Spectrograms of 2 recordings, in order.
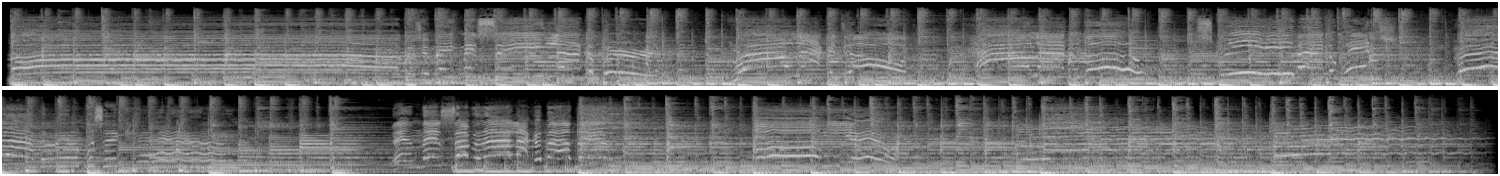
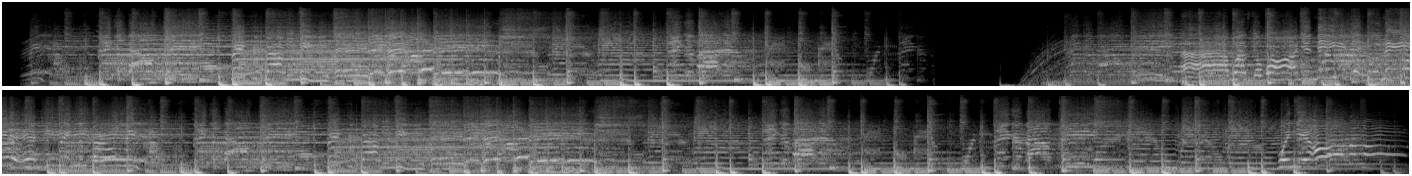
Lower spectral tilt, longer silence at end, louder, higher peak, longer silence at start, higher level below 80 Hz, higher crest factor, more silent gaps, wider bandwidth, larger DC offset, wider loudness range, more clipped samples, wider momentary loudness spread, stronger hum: about the same, -4 dB/octave vs -4.5 dB/octave; first, 0.15 s vs 0 s; first, -14 LUFS vs -21 LUFS; about the same, -2 dBFS vs -4 dBFS; second, 0.05 s vs 0.2 s; first, -24 dBFS vs -30 dBFS; about the same, 14 dB vs 18 dB; neither; about the same, 17 kHz vs 17 kHz; neither; second, 3 LU vs 7 LU; neither; second, 5 LU vs 10 LU; neither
